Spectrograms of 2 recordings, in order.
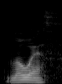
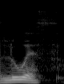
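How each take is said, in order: First: The name is said in its usual form, Lois. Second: The name is said so it sounds like Lewis.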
